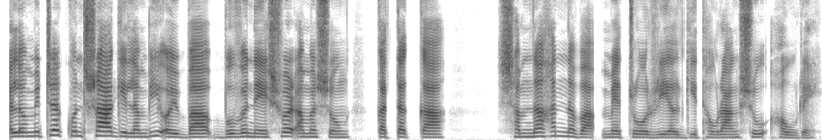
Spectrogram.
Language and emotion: Manipuri, neutral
